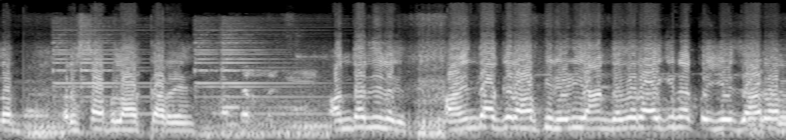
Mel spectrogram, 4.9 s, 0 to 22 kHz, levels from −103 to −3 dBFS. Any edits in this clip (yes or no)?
no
